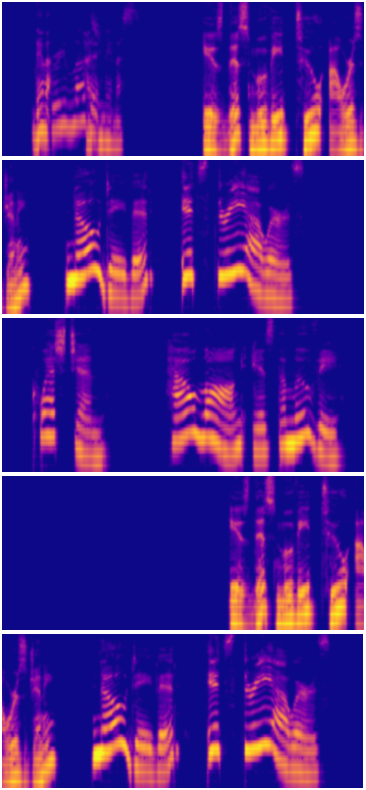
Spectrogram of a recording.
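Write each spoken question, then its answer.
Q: How long is the movie?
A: 3 hours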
